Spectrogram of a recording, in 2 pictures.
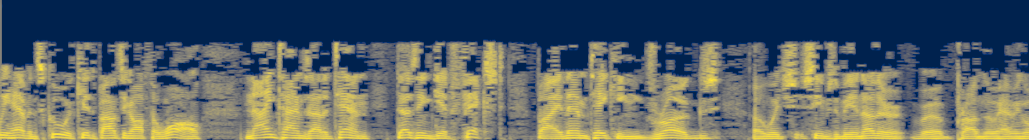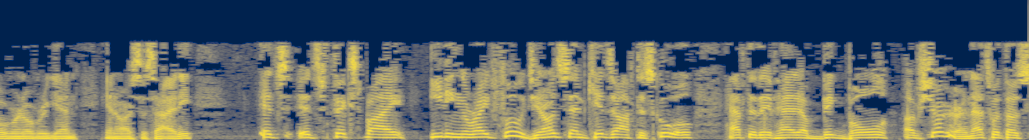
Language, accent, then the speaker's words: English; Framingham, Massachusetts, United States; And that's the study in my hometown of Framingham.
